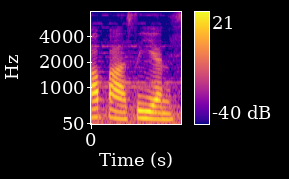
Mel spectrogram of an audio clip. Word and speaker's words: โป๊ยเซียน: ตัว เอง และ ครอบครัว โป๊ยเซียน ออก เสียง ว่า ป่า เซียน คือ เซียน 8 องค์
